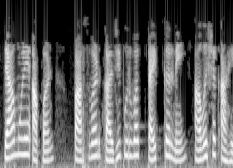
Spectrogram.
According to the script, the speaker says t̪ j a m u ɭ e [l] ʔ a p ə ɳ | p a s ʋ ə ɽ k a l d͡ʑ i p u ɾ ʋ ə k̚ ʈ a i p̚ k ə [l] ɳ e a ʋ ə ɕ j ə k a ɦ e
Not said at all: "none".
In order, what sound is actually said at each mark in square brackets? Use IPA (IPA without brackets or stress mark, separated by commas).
none, ɾ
